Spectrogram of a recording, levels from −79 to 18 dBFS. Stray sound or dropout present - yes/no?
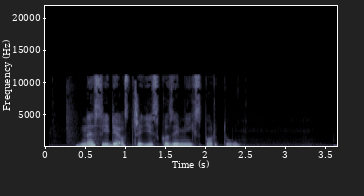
no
